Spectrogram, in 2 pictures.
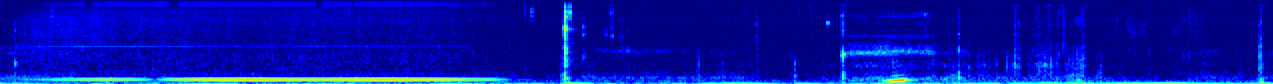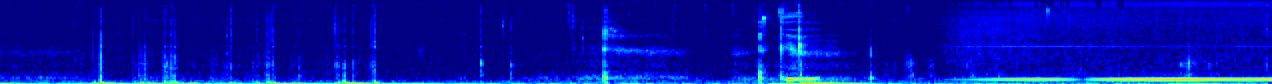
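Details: Simulated ASMR audiology exam for ear pressure and hearing loss: acoustic reflex test probe in the ear plays two steady pure tones, separated by soft handling and whispered roleplay sounds.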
